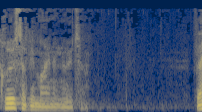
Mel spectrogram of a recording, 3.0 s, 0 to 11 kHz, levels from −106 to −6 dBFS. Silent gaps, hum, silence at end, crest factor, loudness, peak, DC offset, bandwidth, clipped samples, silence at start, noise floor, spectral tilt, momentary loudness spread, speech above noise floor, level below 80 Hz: none; none; 0 s; 20 dB; -35 LUFS; -14 dBFS; under 0.1%; 8.8 kHz; under 0.1%; 0 s; -70 dBFS; -5.5 dB/octave; 16 LU; 37 dB; -62 dBFS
